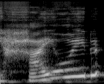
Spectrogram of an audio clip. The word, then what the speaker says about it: hyoid: One is the, I don't know if I'm saying it right, the hyoid bone.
